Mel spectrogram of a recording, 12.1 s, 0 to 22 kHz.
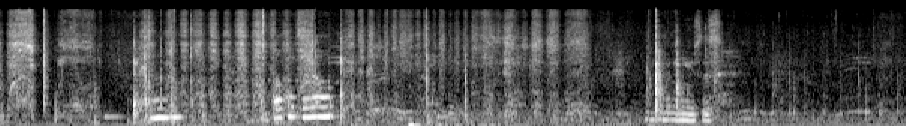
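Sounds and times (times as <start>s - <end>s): hands rubbing transfer on chalkboard: 2.2s - 7.9s.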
